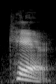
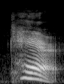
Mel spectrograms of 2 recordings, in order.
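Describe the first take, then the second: First: The vowel is a short E before R. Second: The vowel is a short E before R.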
